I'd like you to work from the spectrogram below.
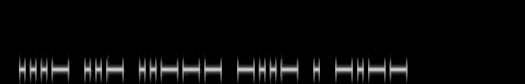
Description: Morse code, heard as a keyed tone, about 21 wpm, 700 Hz. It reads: VU2XEY
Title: DXCC-100 Call Signs - 6 Characters - Repeated 2x - 22wpm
